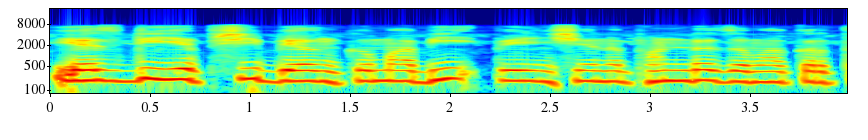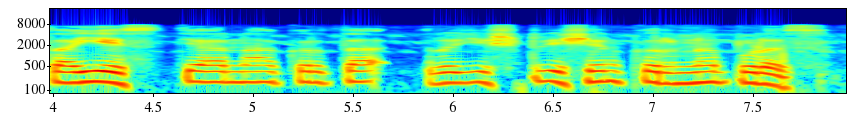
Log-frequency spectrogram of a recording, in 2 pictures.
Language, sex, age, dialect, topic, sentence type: Marathi, male, 51-55, Northern Konkan, banking, statement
